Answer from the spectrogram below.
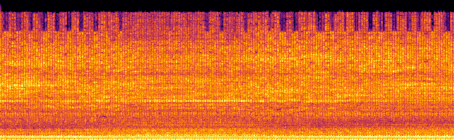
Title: Common rail TDI turbo failure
